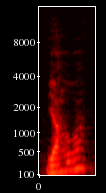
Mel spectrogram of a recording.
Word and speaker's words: Yahuwah: the house of israel including this tainted pronunciation when you know the truth an imposter is easy to spot yahweh insidious when you know the truth a counterfeit is easy to spot yahuwah imaginative when you know the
